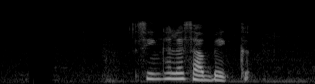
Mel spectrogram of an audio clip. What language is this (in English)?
Sinhala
